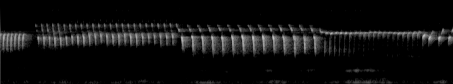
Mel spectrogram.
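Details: Continuous rolling song from a captive male yellow canary, played to train young birds to sing: steady pulsed trills shifting pitch in stages, ending in a long high whistle and chirps, faint low background noise.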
